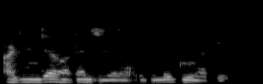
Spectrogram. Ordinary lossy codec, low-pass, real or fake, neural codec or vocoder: AAC, 24 kbps; 5.4 kHz; fake; codec, 16 kHz, 4 kbps, X-Codec, HuBERT features, trained on general audio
